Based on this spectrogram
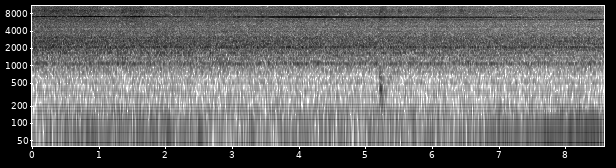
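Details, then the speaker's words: Truck air brake test, tractor shut off at maximum pressure, service line disconnected, firm hard brake application held: loud even hiss of normal service line venting; tractor protection valve closed at 50 PSI (minimum 20), working properly. "The air is now leaking from the service line. It will leak until the protection valve closes. Must close no less than 20 PSI."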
